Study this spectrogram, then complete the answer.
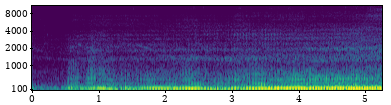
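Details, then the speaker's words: Long-abandoned first-gen Suzuki SV650 V-twin after a bad rear spark plug was replaced: it revs smoothly, but a light metallic rattle rides over the low firing note; the lower-end noise is likened to a V-Strom 650 at low rpm under load; source undetermined. "It does sound a bit rattly."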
